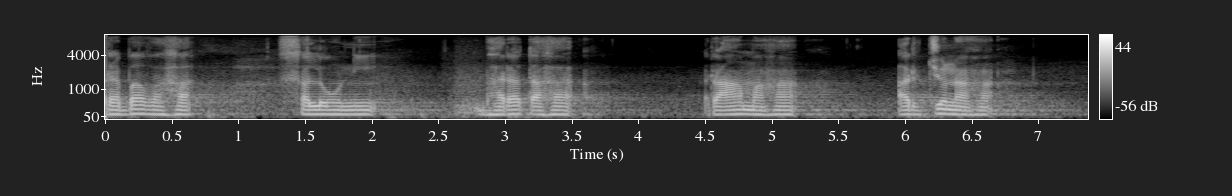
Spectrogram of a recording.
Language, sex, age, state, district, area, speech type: Sanskrit, male, 18-30, Andhra Pradesh, Chittoor, urban, spontaneous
